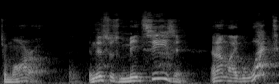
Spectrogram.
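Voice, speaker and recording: A very fast pace amid noticeable background noise and audible room echo. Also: man. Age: 40s. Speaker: TV producer. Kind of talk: TV interview. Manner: halting.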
